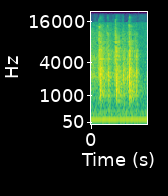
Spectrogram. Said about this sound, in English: Gotta love having a baby around to kick your keyboard.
